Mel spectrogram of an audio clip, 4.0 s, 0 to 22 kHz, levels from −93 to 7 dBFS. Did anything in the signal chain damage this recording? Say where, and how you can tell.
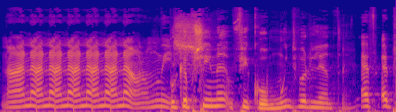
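Yes. From 0.37 s to 1.30 s the speech locks into a machine-gun stutter: one fragment about 186 ms long repeats five times at roughly 5.4 per second before normal speech resumes with "não me lixo", and little or no audio seems lost. This is a system hang loop at the driver or buffer stage. The host stalled while the audio hardware kept replaying the same ring buffer, whose length fits an 8192-sample buffer.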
